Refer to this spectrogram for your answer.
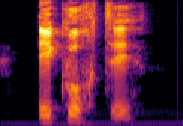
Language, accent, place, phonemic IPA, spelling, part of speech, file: French, France, Lyon, /e.kuʁ.te/, écourter, verb, LL-Q150 (fra)-écourter.wav
- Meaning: 1. to shorten, curtail (make shorter e.g. by cutting) 2. to shorten (become shorter) 3. to dock, clip (cut the tail of e.g. a dog) 4. to cut short, curtail (shorten the time of something)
